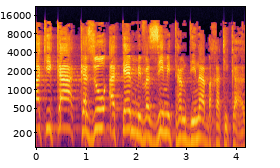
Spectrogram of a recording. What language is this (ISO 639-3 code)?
heb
